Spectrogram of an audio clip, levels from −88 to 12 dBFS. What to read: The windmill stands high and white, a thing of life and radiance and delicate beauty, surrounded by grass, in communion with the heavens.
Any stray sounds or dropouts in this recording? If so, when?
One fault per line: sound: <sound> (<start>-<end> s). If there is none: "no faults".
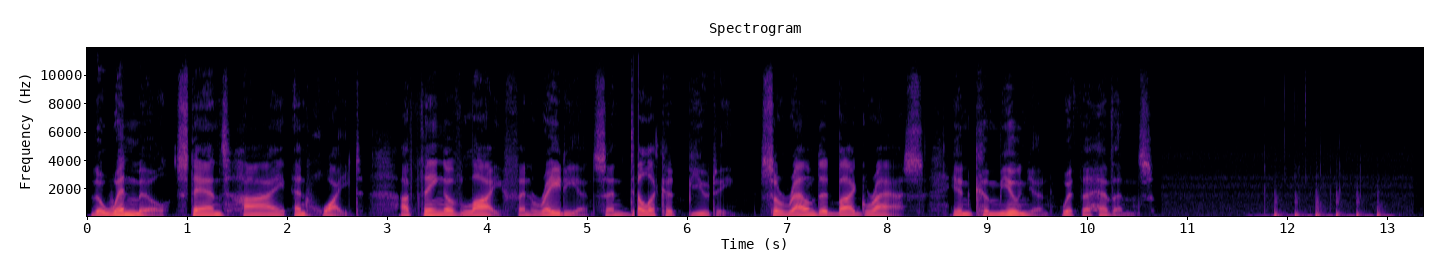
sound: dropout (5.5-5.5 s)
sound: thud (11.6-13.1 s)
